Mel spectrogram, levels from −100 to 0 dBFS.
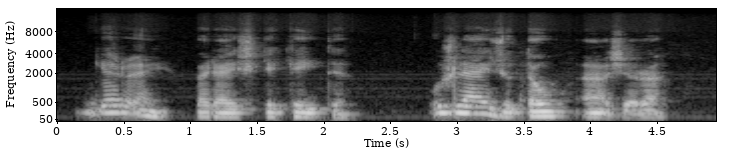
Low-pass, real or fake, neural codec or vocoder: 14.4 kHz; real; none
